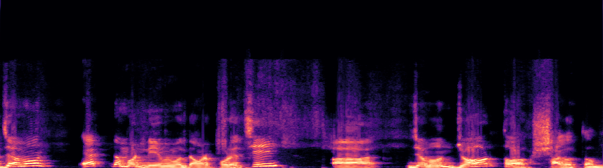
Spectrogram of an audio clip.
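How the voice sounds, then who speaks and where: A man with a high voice teaches a grammar lesson in front of a board. He works through each rule step by step and goes over every example word more than once. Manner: explains slowly, repeats each rule and example words. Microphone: phone or camera in front of a board.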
